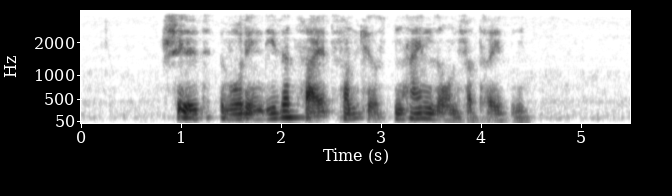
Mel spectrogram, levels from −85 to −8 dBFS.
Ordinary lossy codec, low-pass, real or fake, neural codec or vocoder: MP3, 32 kbps; 3.6 kHz; fake; codec, 16 kHz, 16 kbps, FreqCodec, smaller model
